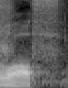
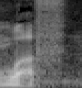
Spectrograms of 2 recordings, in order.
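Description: First: The L sound is clearly pronounced in the word. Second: The L sound is dropped from the word. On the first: This is not how the speaker normally says it. "I don't say wolf" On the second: This is how the speaker normally says it. "And I say woof"

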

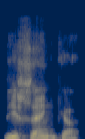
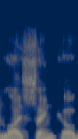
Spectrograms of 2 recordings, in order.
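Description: First: The name is said the Russian or Ukrainian way. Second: The name is said the English-speaking way. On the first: "they pronounce it Lysenko" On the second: "Most people in the English-speaking world say Lysenko"

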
